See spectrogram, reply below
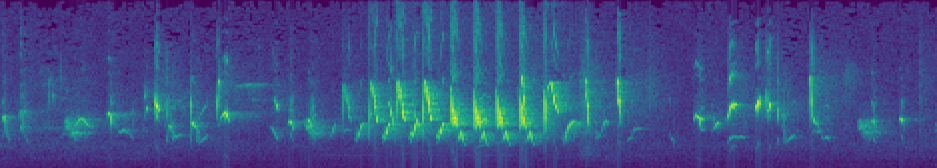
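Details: An American goldfinch sings a lively, high-pitched medley of chirps and canary-like twitters, building to a dense rapid trill of repeated notes before easing back into scattered sweet phrases; background otherwise quiet.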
